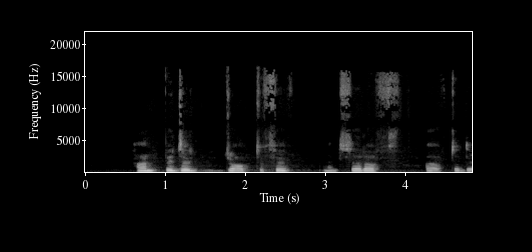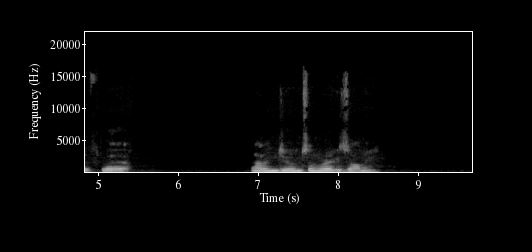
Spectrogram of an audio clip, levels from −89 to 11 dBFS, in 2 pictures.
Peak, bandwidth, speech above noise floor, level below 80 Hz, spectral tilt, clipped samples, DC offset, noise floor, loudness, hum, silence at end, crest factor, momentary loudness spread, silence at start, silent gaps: -10 dBFS; 16 kHz; 57 dB; -70 dBFS; -7.5 dB/octave; under 0.1%; under 0.1%; -82 dBFS; -27 LUFS; none; 1.2 s; 18 dB; 16 LU; 0.65 s; none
